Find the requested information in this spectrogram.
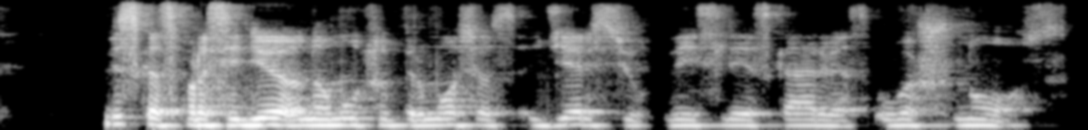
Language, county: Lithuanian, Vilnius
